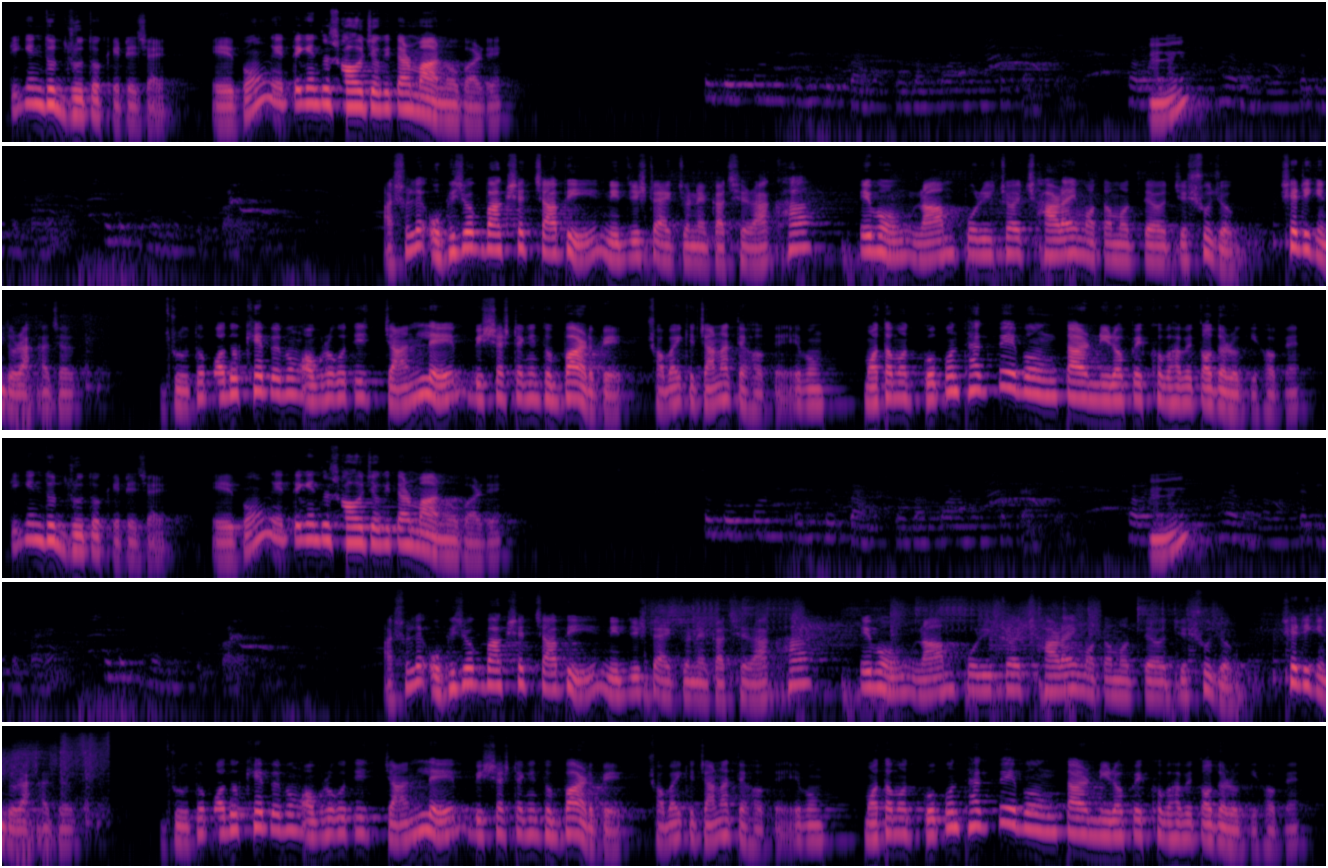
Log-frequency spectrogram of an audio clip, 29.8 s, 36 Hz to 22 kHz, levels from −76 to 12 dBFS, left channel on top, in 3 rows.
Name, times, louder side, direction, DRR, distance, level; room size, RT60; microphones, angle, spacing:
voice 1, 0.1-1.2 1.6-3.7 8.6-8.9 12.8-16.0 16.4-19.2 19.5-20.4 21.1-26.0 26.3-29.6, left 3 dB, 30° left, 14 dB, 0.8 m, -30 dB
voice 2, 2.2-2.6 4.7-12.0 21.4-21.9, equal, 25° right, 6 dB, 5.4 m, -56 dB
sound 1, 5.8-14.4, left 1 dB, 15° left, 4.2 m, -61 dB
sound 2, 14.7-20.7, right 7 dB, 80° right, 0.9 m, -48 dB
22.5 x 18.5 x 7.2 m, 0.70 s
head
